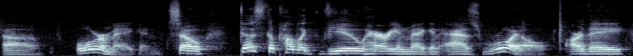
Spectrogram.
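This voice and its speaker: Taking it slowly, a card reader and commentator of Polish heritage talks in a mid-range, slightly bright voice with big pitch swings. His casual monologue wanders and offers strong opinions, peppered with fillers and false starts.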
